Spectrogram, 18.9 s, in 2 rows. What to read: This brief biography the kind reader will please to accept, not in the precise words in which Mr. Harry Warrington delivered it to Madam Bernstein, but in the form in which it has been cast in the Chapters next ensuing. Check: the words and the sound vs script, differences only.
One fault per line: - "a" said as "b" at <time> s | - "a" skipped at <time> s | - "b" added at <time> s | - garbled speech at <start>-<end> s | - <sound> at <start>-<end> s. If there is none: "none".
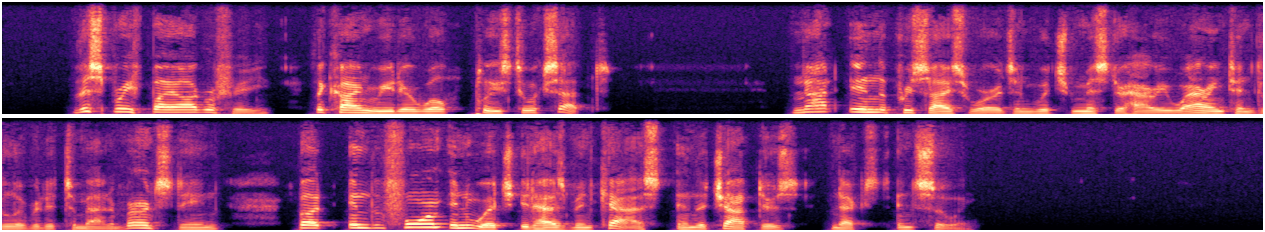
none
